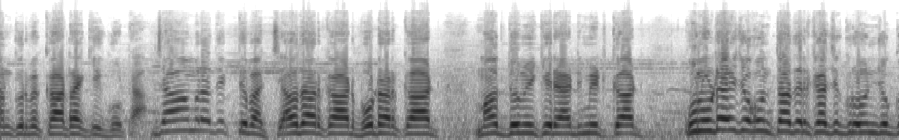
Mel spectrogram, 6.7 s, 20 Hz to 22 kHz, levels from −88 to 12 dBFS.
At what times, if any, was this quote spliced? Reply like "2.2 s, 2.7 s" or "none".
1.1 s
